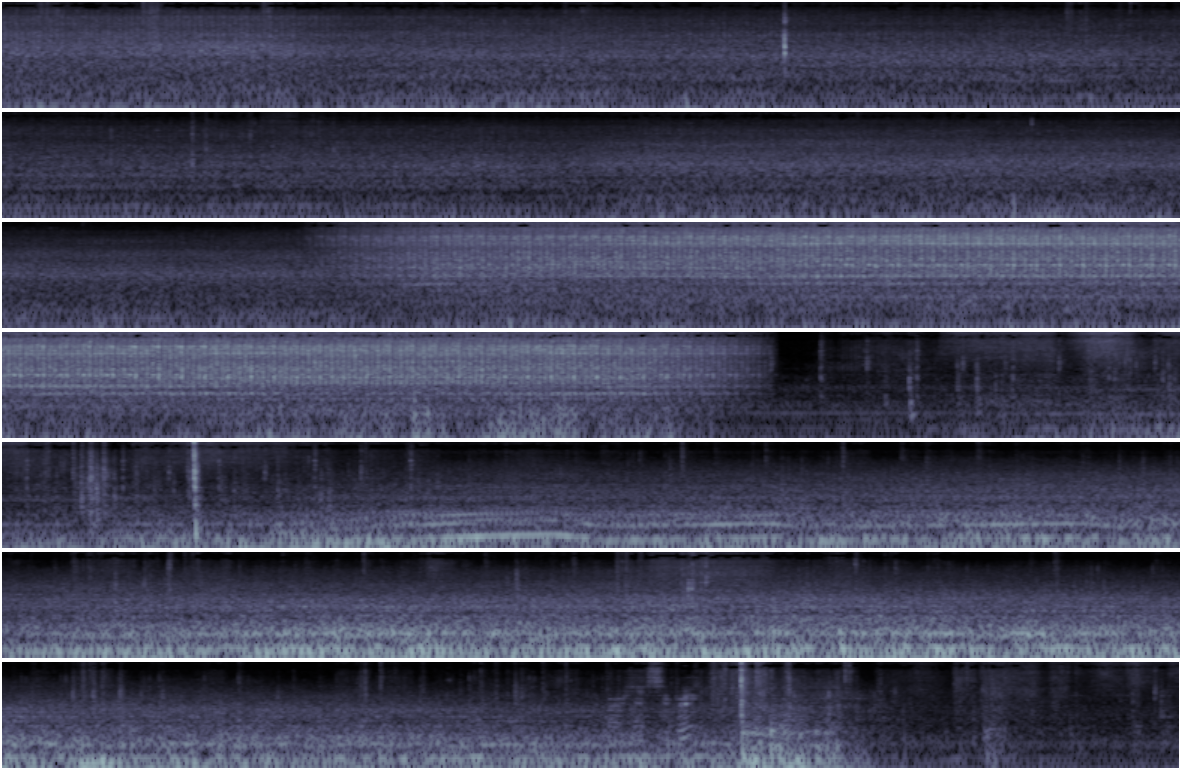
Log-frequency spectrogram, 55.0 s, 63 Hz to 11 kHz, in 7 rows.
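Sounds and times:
car engine rumble accelerating: 0.0s - 54.9s
diesel engine running: 0.0s - 54.9s.

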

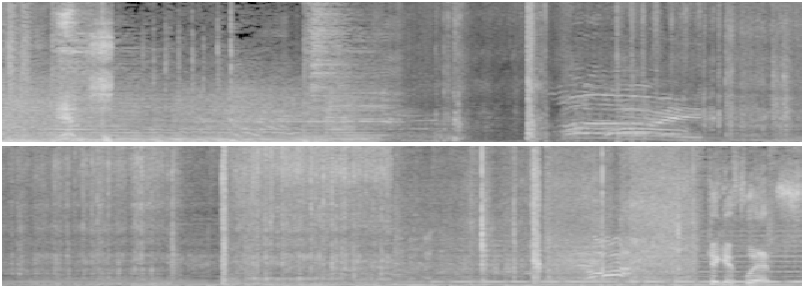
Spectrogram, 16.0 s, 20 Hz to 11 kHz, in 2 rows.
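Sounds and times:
skateboard wheels rolling on bricks: 3.9s - 15.0s
skateboard clacks: 4.3s - 14.9s.

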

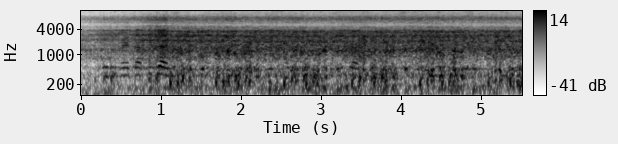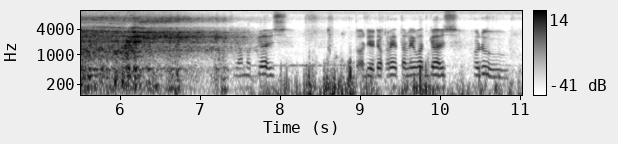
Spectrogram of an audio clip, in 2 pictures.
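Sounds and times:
train passing at speed: 0.0s - 8.3s.

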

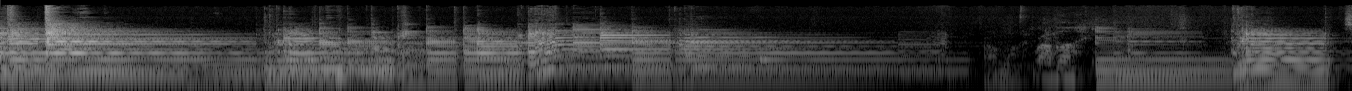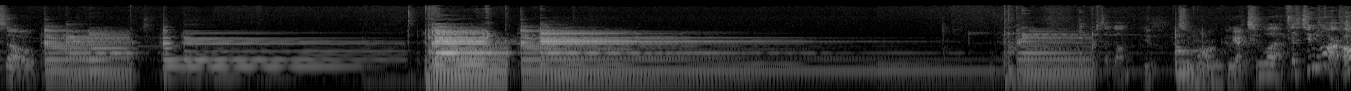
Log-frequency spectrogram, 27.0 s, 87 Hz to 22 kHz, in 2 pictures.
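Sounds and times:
electric guitar chords: 0.0s - 9.8s, 10.9s - 25.8s.

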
